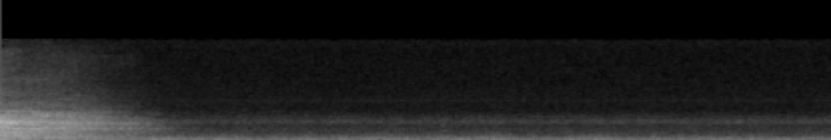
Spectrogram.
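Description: A man's breathy exhale that fades out within the first second, then quiet room tone with a faint low hum.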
